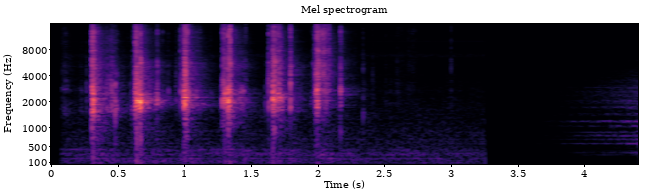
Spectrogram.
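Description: Crisp fried pani puri shells cracking and crunching: about six sharp, crackly crunches at roughly three a second, then dying away after about two seconds.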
